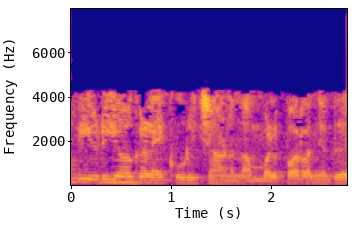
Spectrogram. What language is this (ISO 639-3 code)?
mal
